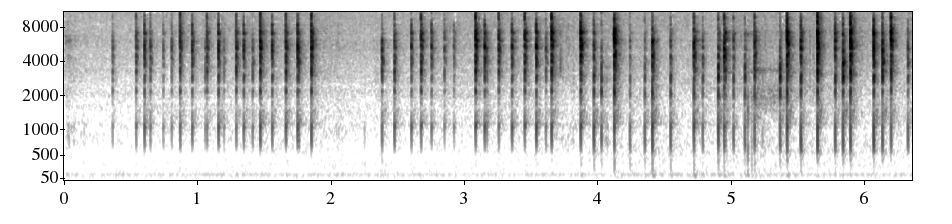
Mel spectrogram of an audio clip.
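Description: A small round plastic blush compact with a metallic rim rests on fabric while its lid is tapped with long nails. About 41 quick, bright, dry clicks come in rapid runs, with a short pause after about two seconds, over a faint low hum.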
